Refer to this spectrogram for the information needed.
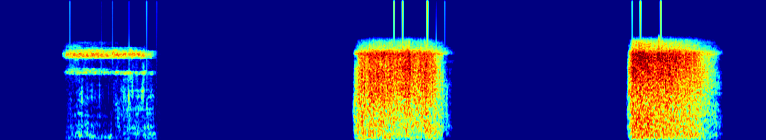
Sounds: Sigh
